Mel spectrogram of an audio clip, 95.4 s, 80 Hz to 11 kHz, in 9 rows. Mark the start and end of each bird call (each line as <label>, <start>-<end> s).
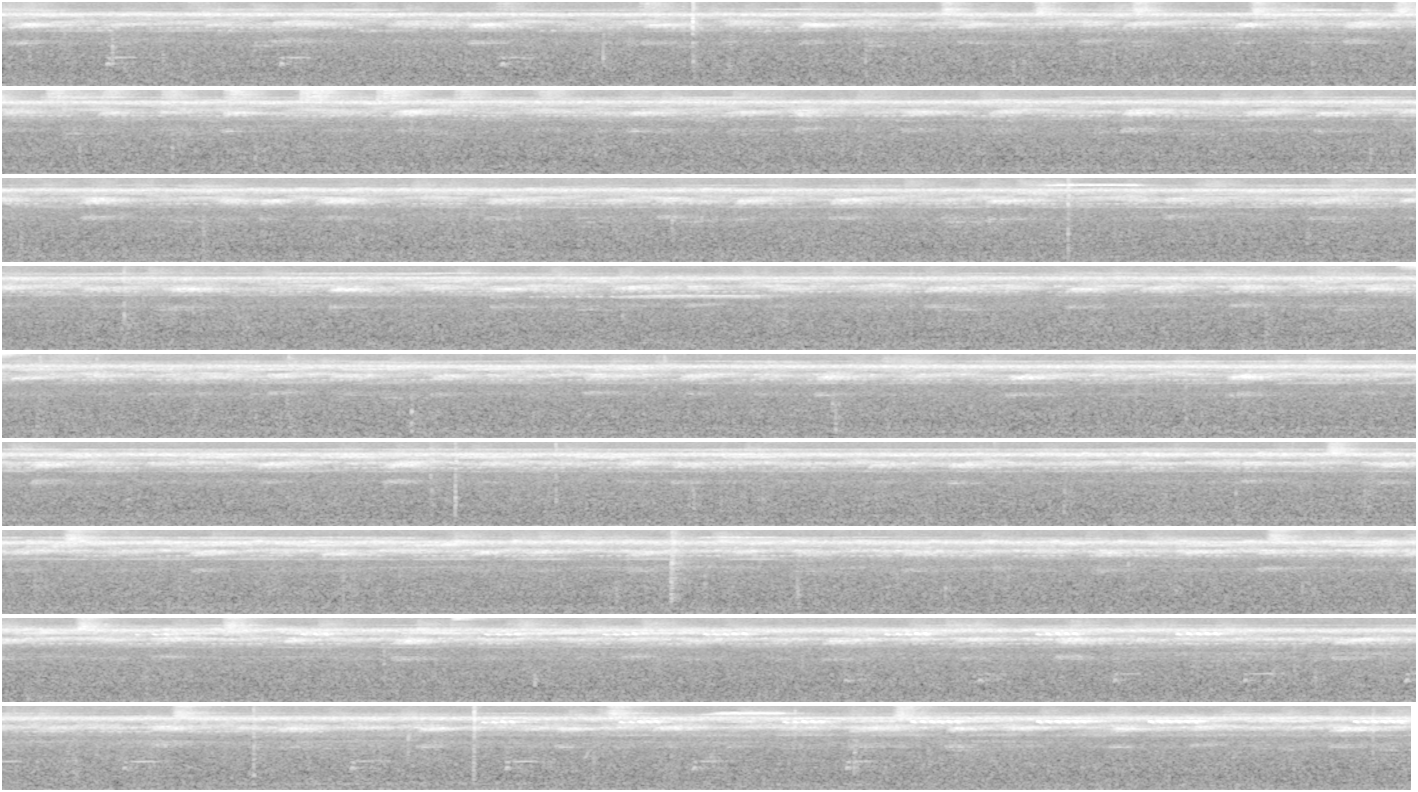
unidentified bird, 0.0-4.6 s
unidentified bird, 80.2-95.4 s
